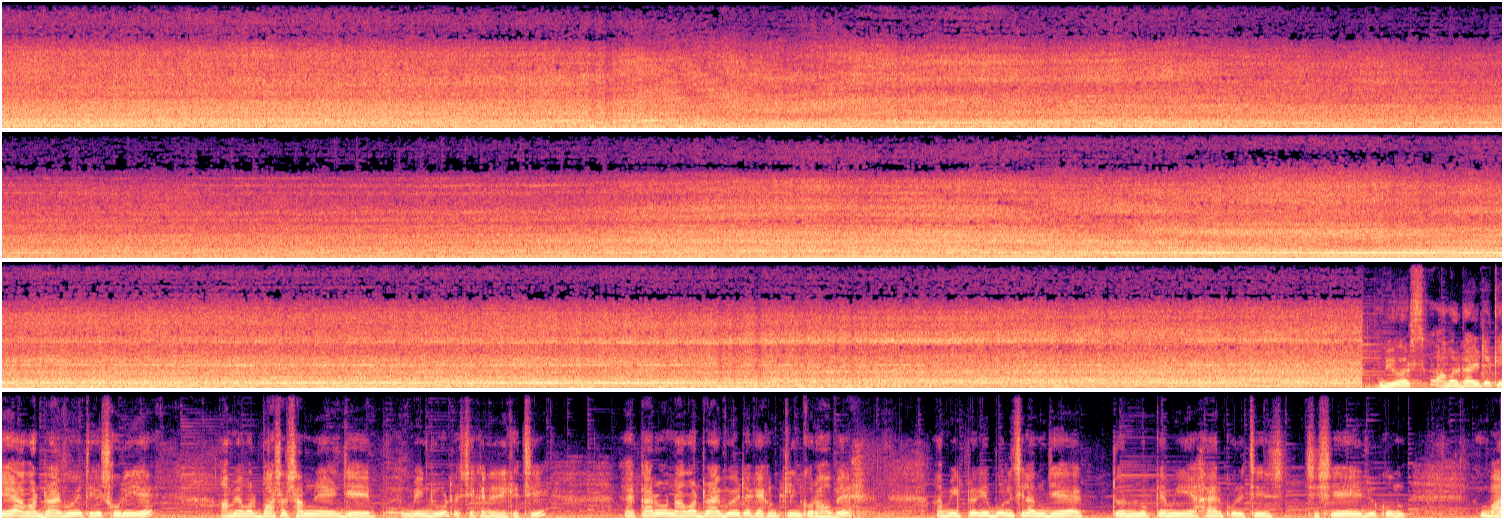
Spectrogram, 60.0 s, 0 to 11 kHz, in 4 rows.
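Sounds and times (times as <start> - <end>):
whine falling in pitch: 0.0 - 45.4
tractor engine running: 0.0 - 59.9.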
